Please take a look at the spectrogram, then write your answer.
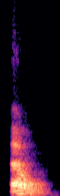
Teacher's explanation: enggak kedengaran harus tetap getarnya ada karena dia sifatnya takrir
